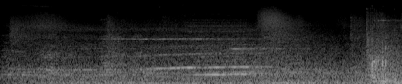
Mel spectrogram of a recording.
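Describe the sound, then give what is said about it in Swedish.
A train pulls into a station and stops: a steady rumble with thin, high whining tones as it slows, then short hissing bursts near the end as the doors open. “The train pulls into the station and stops. The doors open.”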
